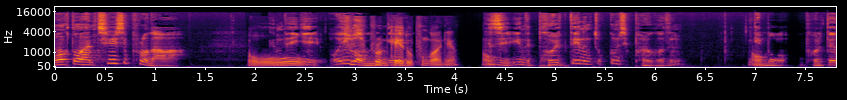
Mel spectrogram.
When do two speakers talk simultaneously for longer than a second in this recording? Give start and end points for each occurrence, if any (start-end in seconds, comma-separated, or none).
2.1-3.6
